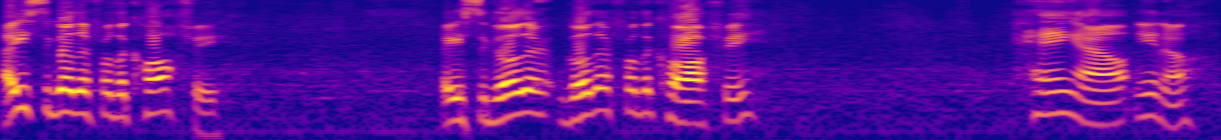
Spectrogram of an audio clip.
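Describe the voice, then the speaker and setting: With a mellow voice that sits high, a livestream host talks at normal speed as he wanders busy Manhattan streets. His playful, exclamatory chat with viewers comes through a wireless clip-on mic over the sound of the outdoor city.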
